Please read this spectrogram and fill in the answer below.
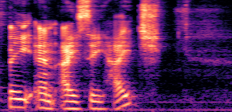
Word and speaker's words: Bnach: Now that's B-N-A-C-H. I guess I'd pronounce it Bnach, something like that.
